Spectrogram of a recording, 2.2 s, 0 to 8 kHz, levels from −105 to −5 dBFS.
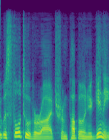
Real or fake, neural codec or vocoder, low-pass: fake; codec, 16 kHz, 0.3 kbps, FocalCodec; 7.2 kHz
